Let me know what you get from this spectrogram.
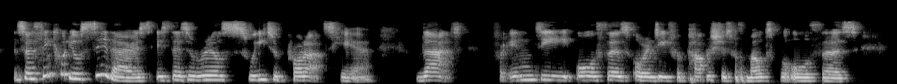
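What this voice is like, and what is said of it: British accent. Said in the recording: “in the UK, you can hear from my accent”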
